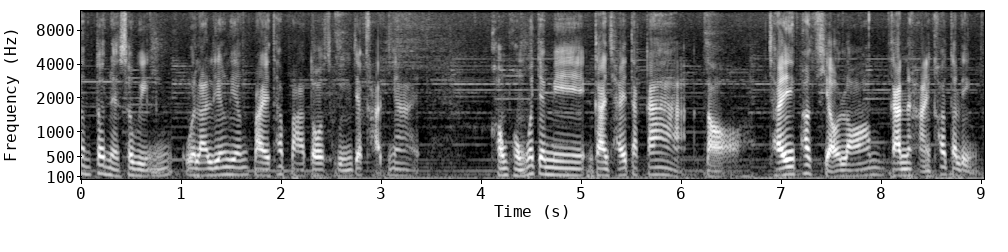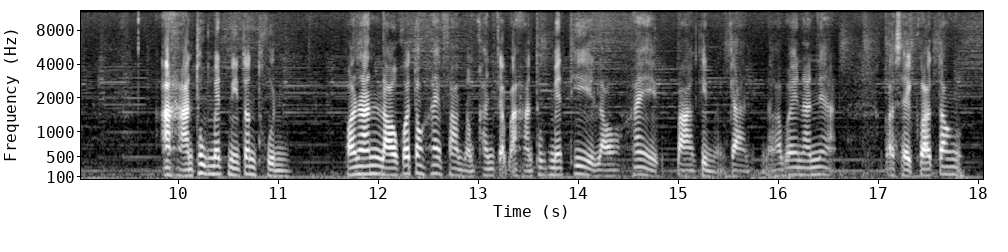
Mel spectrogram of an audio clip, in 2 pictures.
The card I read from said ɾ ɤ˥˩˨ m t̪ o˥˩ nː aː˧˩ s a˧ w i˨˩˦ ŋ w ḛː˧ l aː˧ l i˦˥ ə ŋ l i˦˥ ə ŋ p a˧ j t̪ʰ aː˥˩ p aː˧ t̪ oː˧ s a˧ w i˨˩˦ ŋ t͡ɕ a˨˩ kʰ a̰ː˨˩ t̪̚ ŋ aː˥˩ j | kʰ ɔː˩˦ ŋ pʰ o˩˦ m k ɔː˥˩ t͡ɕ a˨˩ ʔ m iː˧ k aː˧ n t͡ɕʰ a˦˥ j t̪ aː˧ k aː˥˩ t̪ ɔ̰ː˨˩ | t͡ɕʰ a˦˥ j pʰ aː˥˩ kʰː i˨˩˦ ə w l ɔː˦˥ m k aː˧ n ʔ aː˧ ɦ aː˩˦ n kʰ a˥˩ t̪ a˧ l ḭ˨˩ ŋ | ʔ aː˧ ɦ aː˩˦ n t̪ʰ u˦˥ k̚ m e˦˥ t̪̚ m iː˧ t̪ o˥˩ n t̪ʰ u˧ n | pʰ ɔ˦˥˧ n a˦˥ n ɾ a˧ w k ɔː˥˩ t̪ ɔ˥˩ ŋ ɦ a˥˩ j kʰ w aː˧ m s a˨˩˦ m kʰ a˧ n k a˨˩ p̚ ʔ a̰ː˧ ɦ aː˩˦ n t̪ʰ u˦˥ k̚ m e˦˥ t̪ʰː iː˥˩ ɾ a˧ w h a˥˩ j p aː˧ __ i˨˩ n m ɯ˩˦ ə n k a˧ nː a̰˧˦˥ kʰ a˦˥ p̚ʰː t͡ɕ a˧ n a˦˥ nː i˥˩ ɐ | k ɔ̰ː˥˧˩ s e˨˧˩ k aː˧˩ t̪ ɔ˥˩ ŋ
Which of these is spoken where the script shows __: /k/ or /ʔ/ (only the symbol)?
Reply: k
